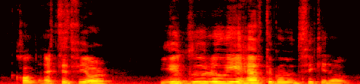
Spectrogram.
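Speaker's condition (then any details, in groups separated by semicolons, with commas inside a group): Cerebral palsy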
